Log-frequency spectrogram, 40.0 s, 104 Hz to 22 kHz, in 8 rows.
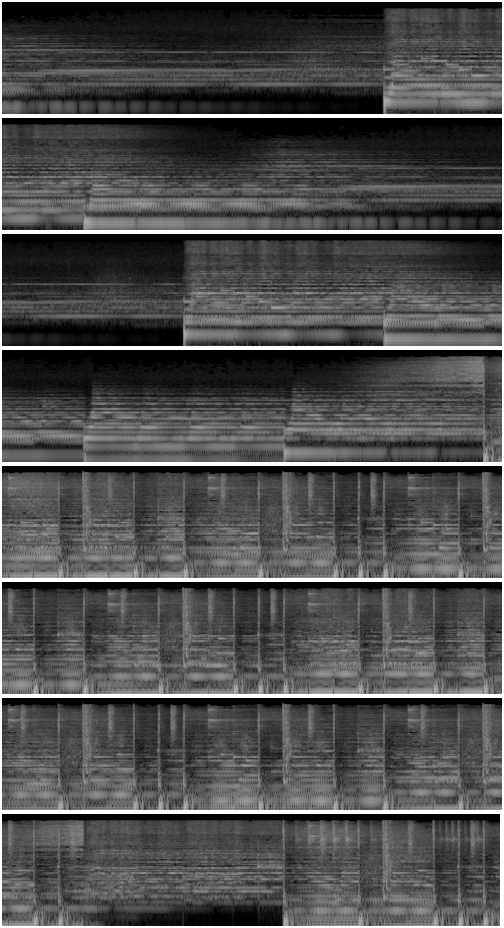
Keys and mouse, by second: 0.4 click, 8.9 Escape, 9.2 ctrl+1, 9.3 click, 16.5 click, 18.1 Delete, 19.0 click, 19.6 ctrl+e, 19.7 click, 20.0 ctrl+1, 20.0 click, 21.1 a, 21.2 click, 21.8 KP_0, 22.0 Return, 22.5 click, 26.2 KP_Decimal, 27.4 click, 28.5 Return, 30.6 Escape, 30.7 click, 33.0 ctrl+shift+x, 33.2 click, 34.4 click, 35.2 click, 35.6 click, 36.0 ctrl+shift+x, 36.5 click, 37.3 click, 38.7 Escape, 39.3 right click, 39.7 click.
